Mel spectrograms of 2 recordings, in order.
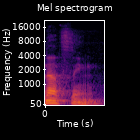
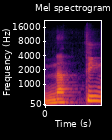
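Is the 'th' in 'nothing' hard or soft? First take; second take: soft; hard. First: The 'th' sound is soft and airy. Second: The 'th' sound is a hard stop. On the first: The speaker calls it right. "ആ താ വളരെ soft ആയിട്ട് പറയാം" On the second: The speaker calls it wrong. "നത്തിങ് നത്തിങ് എന്നായി പോയത്"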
